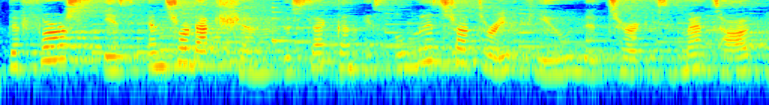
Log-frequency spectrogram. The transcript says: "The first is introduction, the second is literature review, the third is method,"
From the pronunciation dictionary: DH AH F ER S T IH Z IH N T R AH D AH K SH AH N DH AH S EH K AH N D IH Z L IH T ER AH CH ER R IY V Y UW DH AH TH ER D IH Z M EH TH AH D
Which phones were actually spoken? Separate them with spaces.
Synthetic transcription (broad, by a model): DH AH F ER S T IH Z IH N T R AH D AH K SH AH N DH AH S EH K AH N D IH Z L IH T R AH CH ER R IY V Y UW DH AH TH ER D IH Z M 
